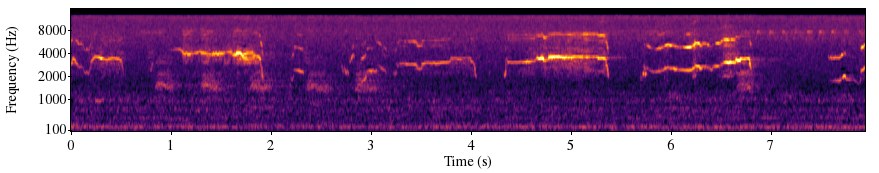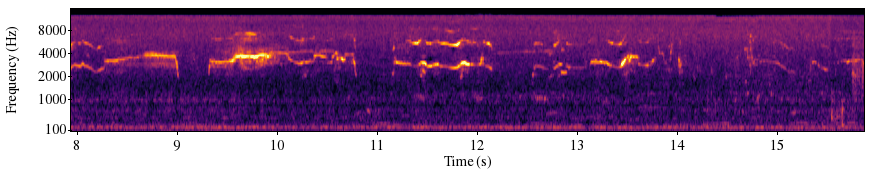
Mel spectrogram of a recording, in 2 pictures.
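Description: Eaglet begging calls: a long string of high, thin, wavering whistled chirps, many short notes in quick succession, over a steady low hum.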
